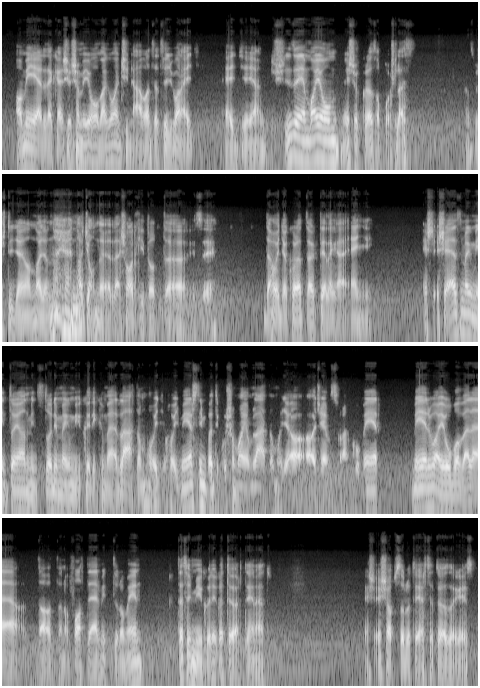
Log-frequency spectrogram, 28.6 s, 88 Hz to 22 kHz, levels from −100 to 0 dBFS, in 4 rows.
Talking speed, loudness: 170 wpm, -16 LUFS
